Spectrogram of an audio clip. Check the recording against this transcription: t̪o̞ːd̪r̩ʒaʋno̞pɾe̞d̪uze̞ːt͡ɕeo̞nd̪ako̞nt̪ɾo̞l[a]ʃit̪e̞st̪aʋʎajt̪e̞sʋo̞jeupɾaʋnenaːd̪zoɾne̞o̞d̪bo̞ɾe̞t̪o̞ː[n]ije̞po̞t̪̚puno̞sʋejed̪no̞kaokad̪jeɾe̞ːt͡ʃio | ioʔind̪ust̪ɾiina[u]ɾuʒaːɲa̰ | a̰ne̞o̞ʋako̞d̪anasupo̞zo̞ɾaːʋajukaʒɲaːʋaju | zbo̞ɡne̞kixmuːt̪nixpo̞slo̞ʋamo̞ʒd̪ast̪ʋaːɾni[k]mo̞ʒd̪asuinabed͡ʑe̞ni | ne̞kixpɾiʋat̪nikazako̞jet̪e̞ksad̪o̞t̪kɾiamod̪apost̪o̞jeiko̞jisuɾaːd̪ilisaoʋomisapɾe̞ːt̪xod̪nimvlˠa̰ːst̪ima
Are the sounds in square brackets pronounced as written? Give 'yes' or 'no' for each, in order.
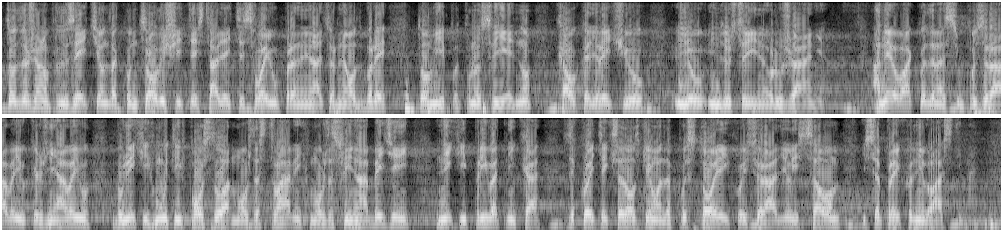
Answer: no, no, no, no

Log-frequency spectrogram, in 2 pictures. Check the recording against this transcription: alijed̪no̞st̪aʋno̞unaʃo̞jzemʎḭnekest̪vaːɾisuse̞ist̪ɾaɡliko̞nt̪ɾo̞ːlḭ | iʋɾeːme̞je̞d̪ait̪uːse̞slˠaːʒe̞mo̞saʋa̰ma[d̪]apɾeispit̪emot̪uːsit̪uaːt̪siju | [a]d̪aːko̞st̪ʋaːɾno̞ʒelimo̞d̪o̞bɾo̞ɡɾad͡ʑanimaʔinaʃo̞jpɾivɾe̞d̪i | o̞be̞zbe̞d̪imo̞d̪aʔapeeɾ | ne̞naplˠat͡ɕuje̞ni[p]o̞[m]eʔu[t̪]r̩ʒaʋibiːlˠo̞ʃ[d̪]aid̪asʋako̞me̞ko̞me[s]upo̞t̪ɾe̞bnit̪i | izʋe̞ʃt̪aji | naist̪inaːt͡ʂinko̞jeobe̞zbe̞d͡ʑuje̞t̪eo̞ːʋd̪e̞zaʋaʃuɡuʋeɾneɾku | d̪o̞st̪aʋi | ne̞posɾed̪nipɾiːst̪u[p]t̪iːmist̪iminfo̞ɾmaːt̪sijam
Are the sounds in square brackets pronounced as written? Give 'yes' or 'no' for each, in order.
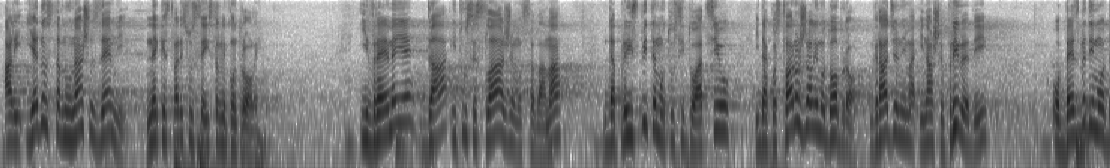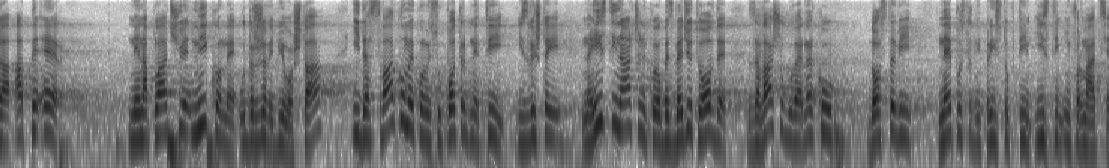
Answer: yes, no, no, yes, no, no, yes, yes

